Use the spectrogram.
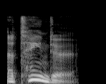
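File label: "attainder", English, British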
